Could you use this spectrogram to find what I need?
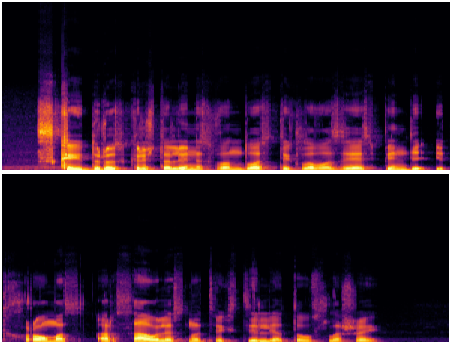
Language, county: Lithuanian, Šiauliai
